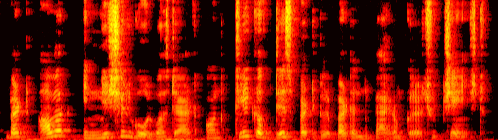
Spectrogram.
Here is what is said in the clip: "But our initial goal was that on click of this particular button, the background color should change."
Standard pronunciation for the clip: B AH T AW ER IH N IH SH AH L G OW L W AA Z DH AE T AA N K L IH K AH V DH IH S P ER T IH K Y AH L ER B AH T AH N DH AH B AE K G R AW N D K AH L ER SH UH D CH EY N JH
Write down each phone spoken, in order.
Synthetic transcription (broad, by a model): B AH T AW ER IH N IH SH AH L G OW L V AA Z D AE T AA N K L IH K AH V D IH S P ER T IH K Y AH L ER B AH T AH N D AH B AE G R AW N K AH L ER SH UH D CH EY N JH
